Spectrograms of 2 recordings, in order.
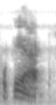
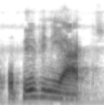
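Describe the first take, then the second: First: The surname is said in an adapted Portuguese form. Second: The surname is said in its original Ukrainian form. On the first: This is the form the name took in Brazil. "foi aportuguesado, foi abrasileirado" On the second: This is the family's original name. "Na verdade, o nome seria Popivniak"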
